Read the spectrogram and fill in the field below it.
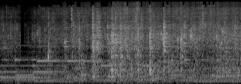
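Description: Fresh pond fish frying in hot oil, a busy crackling sizzle with bursts of spatter, fairly close and steady with no voices over it.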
